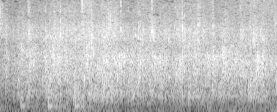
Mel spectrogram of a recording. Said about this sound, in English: So thank you all, and I hope everyone gives them a round of applause to the organizers at UNAC for this great, great job.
